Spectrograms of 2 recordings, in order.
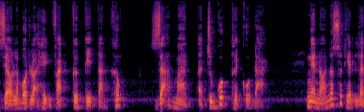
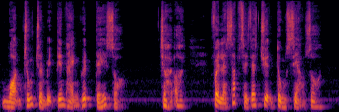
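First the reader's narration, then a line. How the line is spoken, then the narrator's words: Frightened cry, then muttering. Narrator (Vietnamese): Phương Tiên Giao bên cạnh tôi chợt kêu lên một tiếng kinh hãi, rồi khẽ lẩm bẩm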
